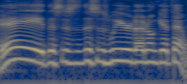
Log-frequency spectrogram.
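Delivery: high-pitched mock complaint; puzzled viewer. Viewer objecting to what they see on the page, high mock confusion. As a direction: voice a baffled customer, pitched well up.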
